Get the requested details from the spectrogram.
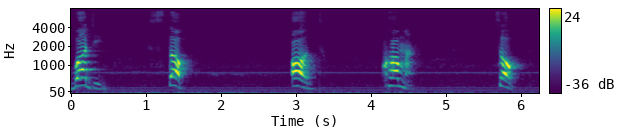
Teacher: O sound. It's as if the tongue is moving back. And the lips are still unrounded and they are now wide open.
